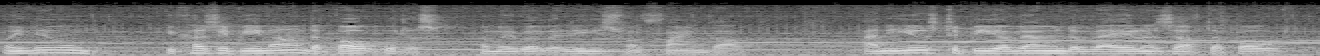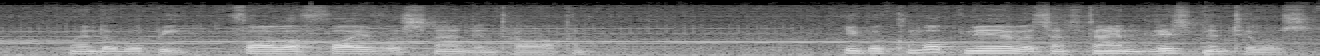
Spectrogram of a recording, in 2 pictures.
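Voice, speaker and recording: An actor playing an Irish freedom fighter veteran, giving matter-of-fact first-person testimony in an Irish accent for a radio play. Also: male voice, medium pitch, brisk, music in the background, lightly acted. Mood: matter-of-fact, reminiscing. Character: plain-spoken Irish volunteer veteran recounting his fighting days.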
